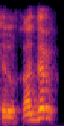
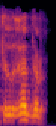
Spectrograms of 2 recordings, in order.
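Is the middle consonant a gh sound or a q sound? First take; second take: q sound; gh sound. First: The middle consonant is a deep q sound. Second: The middle consonant is a gh sound.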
